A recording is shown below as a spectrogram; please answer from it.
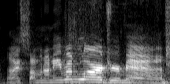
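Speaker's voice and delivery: high, loud, drawn-out mock summoning cry; over-the-top theatrical proclamation; hammed-up bellow. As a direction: boom it out slowly, swelling to a yell. Quotes a known clip, hammed up.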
